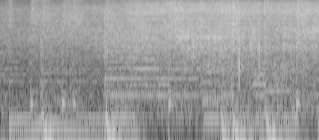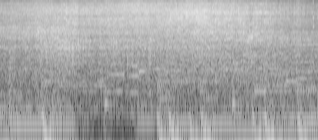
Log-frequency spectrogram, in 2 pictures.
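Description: Water poured into a hot wok of stir-fried beef and vegetables, hissing and sizzling; the hiss builds from about two seconds in and is loudest around five seconds. Background music plays underneath.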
